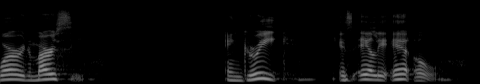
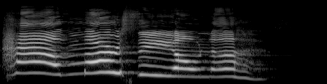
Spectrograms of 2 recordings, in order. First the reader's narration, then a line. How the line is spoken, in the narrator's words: they cried with all their might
